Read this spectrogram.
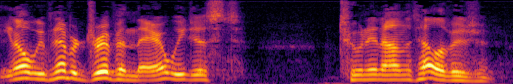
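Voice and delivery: ordinary talk, nothing marked

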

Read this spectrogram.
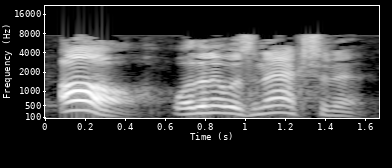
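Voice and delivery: suspect's sudden realization. Retold or imitated. Suspect blurts a confession.

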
